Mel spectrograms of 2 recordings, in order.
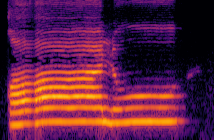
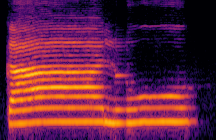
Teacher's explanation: You're saying the qaf sound for the kaf sound. Qaf, your mouth goes round. Kaf, your mouth goes open.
